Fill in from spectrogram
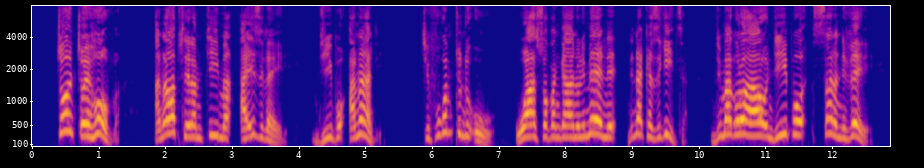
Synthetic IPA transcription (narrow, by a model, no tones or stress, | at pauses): t͡ʃɔnt͡ʃɔjɛɦɔva̰ | anawapʰɛɾam̩timaais̬ɾaɛ̰li | ndip̬ɔʔanaːti̥ | t͡ʃifukwam̩tunduʔuwɔ | waswapaŋɡanɔlimɛnɛndinakʰazik̬it͡sʰḁ | ndimakɔlɔawɔndipɔsanandiɱvɛːɾɛ̰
